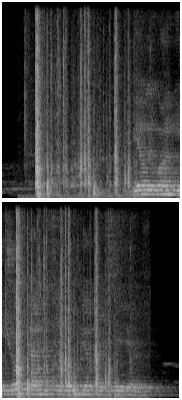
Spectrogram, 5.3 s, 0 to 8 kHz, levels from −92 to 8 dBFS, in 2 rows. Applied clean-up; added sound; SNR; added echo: none; Telephone; -3 dB; reverberation time 1.1 s.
